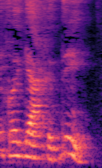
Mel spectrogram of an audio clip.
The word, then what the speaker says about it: regarder: R de un verbo se pronuncia E.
